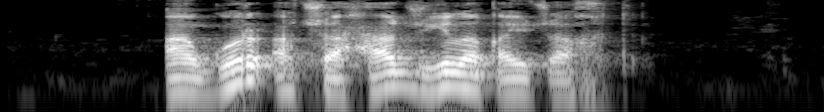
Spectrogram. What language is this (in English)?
Abaza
